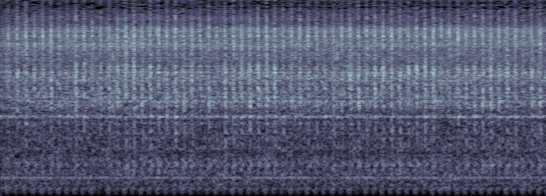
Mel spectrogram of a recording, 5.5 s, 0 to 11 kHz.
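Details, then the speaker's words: Honda Click 125 scooter, odometer reading about 2,480 but speedometer not working, idling: fast, steady metallic rattle, continuous when cold, from a slack cam chain and tensioner; another shop had blamed a bearing. "Ito ang issue nito mga ka-ridon kung maririnig niyo 'yung ganng ingay."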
